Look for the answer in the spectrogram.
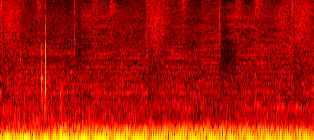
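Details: Dodge car inspected at a Copart auction, check engine light on and owner suspects a slight misfire: deep, steady exhaust rumble with even beat, no rattles, ticks or leaks; exhaust sounds healthy.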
